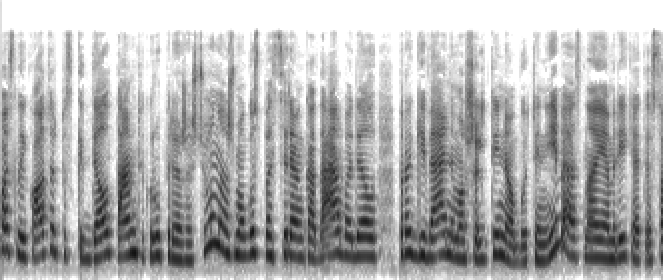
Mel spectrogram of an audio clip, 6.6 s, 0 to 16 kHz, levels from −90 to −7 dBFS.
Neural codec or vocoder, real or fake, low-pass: none; real; 10.8 kHz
